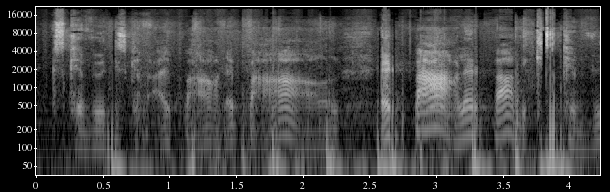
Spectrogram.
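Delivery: exasperated husband. Retold or imitated. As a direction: vent like a husband at the end of his rope. Husband ranting about nagging wife.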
